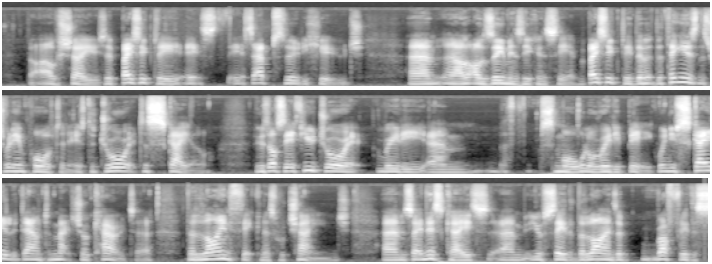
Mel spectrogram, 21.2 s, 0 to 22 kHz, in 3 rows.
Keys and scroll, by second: 3.8 typing, 6.3-7.4 typing, 12.6-13.3 typing, 19.4-19.7 typing.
